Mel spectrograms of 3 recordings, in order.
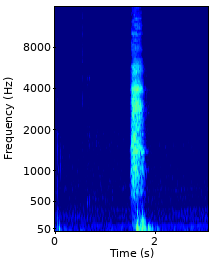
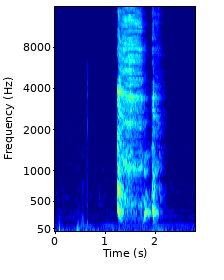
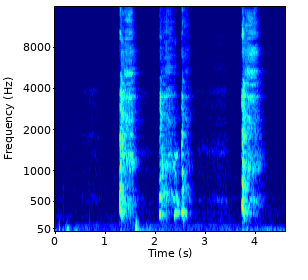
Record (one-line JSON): {"exhalation_length": "3.1 s", "exhalation_amplitude": 3035, "exhalation_signal_mean_std_ratio": 0.27, "cough_length": "2.8 s", "cough_amplitude": 6411, "cough_signal_mean_std_ratio": 0.42, "three_cough_length": "4.6 s", "three_cough_amplitude": 6563, "three_cough_signal_mean_std_ratio": 0.42, "survey_phase": "alpha (2021-03-01 to 2021-08-12)", "age": "18-44", "gender": "Female", "wearing_mask": "No", "symptom_cough_any": true, "symptom_fatigue": true, "symptom_fever_high_temperature": true, "symptom_headache": true, "symptom_change_to_sense_of_smell_or_taste": true, "smoker_status": "Never smoked", "respiratory_condition_asthma": false, "respiratory_condition_other": false, "recruitment_source": "Test and Trace", "submission_delay": "2 days", "covid_test_result": "Positive", "covid_test_method": "RT-qPCR", "covid_ct_value": 17.9, "covid_ct_gene": "ORF1ab gene", "covid_ct_mean": 18.5, "covid_viral_load": "890000 copies/ml", "covid_viral_load_category": "Low viral load (10K-1M copies/ml)"}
